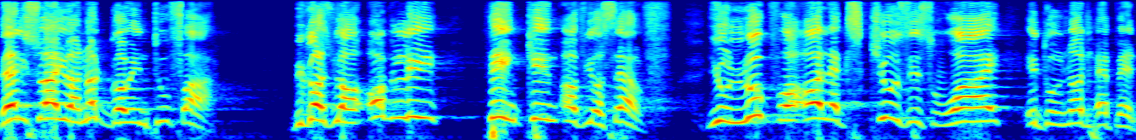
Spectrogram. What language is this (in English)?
English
